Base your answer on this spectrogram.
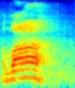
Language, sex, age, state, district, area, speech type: Sindhi, female, 60+, Gujarat, Surat, urban, read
